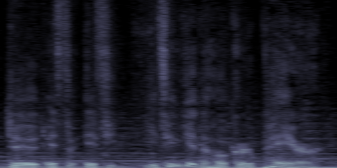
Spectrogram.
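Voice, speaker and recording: Male comedy sidekick, deep pitched-down voice, animated and goofy, loud music underneath. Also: a little fast. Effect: pitch-shifted down. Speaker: comedy show co-host. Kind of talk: casual joking banter.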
